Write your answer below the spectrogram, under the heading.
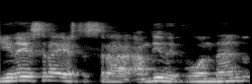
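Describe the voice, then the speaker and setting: Somewhat breathy delivery at a fairly quick pace with ordinary pitch variation. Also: man. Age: 30s. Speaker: personal finance content creator. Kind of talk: podcast interview.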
